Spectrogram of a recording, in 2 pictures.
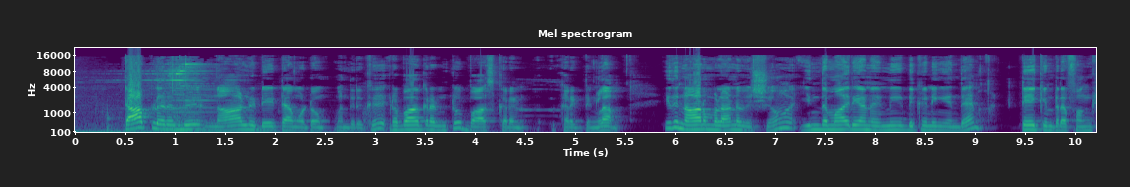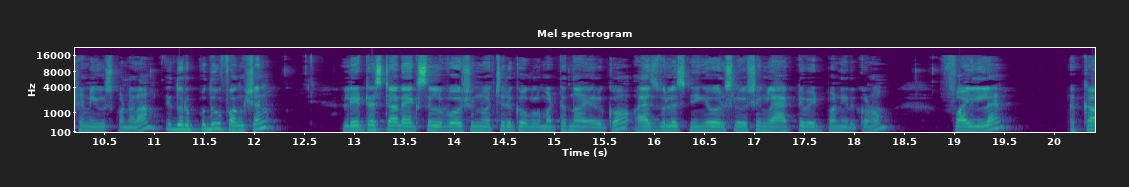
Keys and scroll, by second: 9.0 F2, 10.3 Escape.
